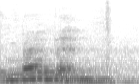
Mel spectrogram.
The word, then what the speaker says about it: Mebane: And so early on, I needed some pronunciation assistance, and Mac Williams was happy to tell me that I was pronouncing the next city incorrectly. So thankfully, I'm able to not embarrass myself when I introduce Ed Hooks, who is the mayor of the city of Mebane, to the microphone.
